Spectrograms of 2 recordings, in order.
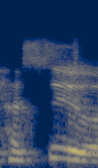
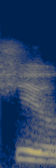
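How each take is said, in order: First: The name is said with two syllables. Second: The name is said with one syllable. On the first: Someone else said it. The speaker calls it wrong. "they'll say Hasu" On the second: This is the name as its owner says it. The speaker calls it right. "no, it's shoe"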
